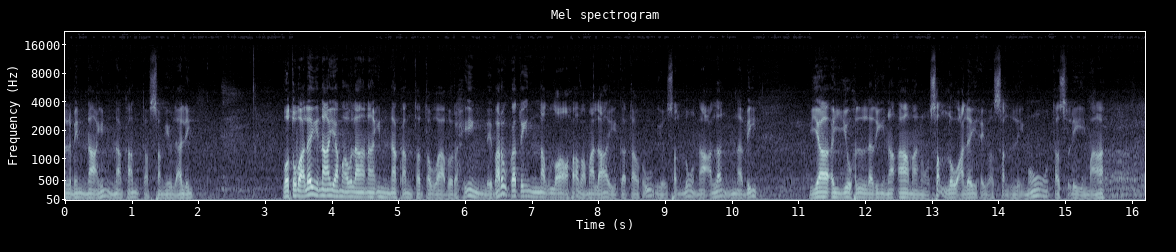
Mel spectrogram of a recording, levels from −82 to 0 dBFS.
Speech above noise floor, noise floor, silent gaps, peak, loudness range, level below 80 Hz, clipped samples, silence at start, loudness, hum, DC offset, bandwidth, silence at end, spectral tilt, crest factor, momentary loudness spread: 20 dB; -43 dBFS; none; 0 dBFS; 7 LU; -44 dBFS; under 0.1%; 0 s; -24 LUFS; none; 2%; over 20 kHz; 0 s; -6 dB/octave; 24 dB; 18 LU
